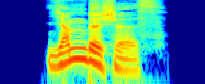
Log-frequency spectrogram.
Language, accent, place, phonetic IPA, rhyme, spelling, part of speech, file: German, Germany, Berlin, [ˈjambɪʃəs], -ambɪʃəs, jambisches, adjective, De-jambisches.ogg
- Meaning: strong/mixed nominative/accusative neuter singular of jambisch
